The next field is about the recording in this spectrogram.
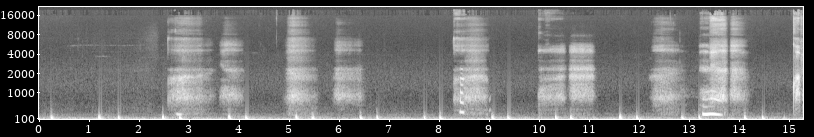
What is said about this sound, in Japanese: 知ってる？生まれたての赤ちゃんって心音を聞かせると泣き止むんだって。 なんで？ なんでだろう。お母さんの心音を聞いて生まれてくるから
